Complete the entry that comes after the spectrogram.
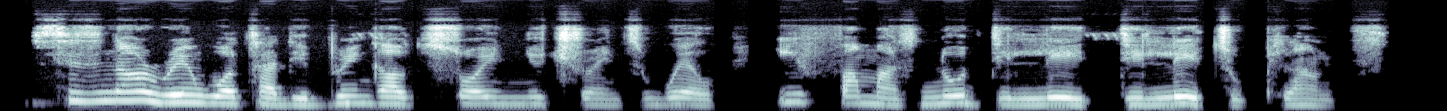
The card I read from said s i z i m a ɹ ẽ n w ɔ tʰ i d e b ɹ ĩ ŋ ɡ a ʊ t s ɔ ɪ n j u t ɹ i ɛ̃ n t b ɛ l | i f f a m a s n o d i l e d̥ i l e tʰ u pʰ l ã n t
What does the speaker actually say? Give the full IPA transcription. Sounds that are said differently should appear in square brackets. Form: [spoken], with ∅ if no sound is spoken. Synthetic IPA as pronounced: s i z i [n] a ɹ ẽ n w ɔ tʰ [a] d e b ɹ ĩ ŋ ɡ a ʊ t s ɔ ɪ n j u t ɹ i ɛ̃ n t [w] ɛ l | i f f a m a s n o d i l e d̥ i l e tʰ u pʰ l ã n t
